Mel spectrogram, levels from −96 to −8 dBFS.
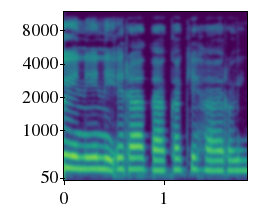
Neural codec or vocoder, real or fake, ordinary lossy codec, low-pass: none; real; MP3, 96 kbps; 10.8 kHz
